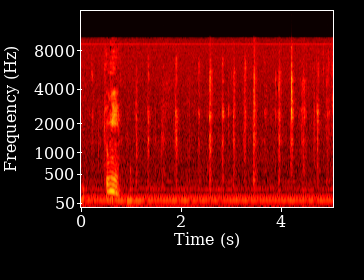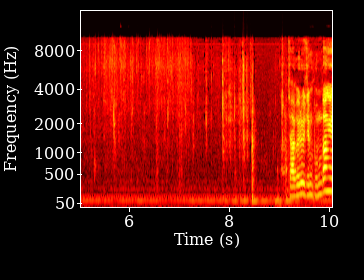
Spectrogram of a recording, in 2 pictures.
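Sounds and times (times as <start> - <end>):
low electrical hum: 0.0 - 10.0
crunchy chewing: 1.1 - 8.4.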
